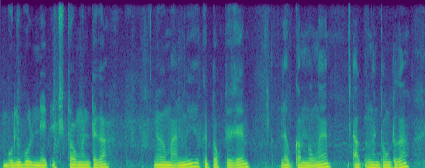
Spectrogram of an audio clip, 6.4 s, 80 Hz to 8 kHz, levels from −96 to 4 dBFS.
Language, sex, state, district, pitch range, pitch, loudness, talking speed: Wancho, male, Arunachal Pradesh, Longding, 120-135 Hz, 125 Hz, -12 LUFS, 180 wpm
